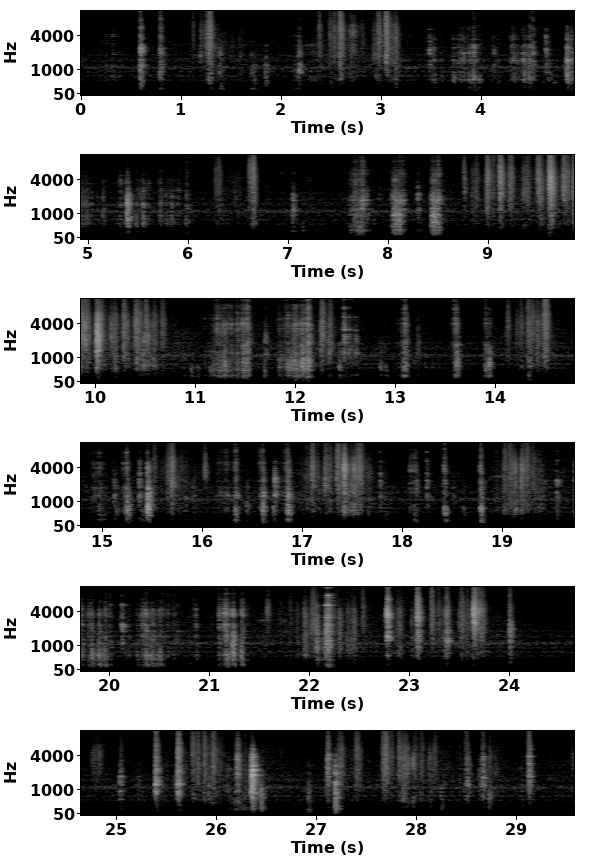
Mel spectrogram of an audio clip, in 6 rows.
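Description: Sped-up (4x) sounds of hand work on a wooden bench: a quick, irregular run of small knocks, taps and rubs of wood and pencil as the assembled bench is marked and handled.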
